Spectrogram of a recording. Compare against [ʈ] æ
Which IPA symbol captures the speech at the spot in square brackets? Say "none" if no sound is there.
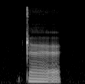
ʈ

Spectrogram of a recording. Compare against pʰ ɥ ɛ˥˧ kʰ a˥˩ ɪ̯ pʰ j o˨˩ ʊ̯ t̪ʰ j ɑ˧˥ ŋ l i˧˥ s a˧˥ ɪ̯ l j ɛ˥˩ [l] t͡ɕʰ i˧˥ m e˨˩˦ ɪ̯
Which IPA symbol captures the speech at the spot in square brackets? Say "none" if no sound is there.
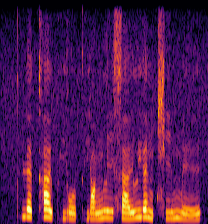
n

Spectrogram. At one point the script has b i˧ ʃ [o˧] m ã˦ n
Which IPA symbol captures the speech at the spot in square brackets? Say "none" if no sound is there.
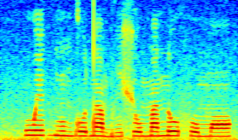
o˧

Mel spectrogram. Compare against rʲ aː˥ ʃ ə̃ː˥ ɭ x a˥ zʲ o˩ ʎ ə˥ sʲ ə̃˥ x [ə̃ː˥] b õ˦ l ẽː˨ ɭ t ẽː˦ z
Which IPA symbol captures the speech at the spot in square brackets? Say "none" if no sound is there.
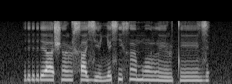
ə̃ː˥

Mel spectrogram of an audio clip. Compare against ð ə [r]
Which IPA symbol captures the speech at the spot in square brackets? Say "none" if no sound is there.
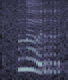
r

